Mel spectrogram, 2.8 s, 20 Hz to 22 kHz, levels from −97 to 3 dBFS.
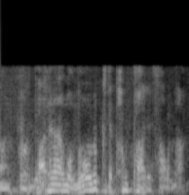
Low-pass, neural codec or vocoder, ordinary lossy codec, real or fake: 5.4 kHz; codec, 16 kHz, 2 kbps, FreqCodec, smaller model; none; fake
